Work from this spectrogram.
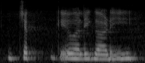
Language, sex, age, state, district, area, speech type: Punjabi, female, 30-45, Punjab, Ludhiana, urban, spontaneous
